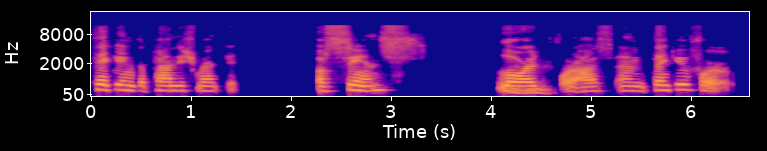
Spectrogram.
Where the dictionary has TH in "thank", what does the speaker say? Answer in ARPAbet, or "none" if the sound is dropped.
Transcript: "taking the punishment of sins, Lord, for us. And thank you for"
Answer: TH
